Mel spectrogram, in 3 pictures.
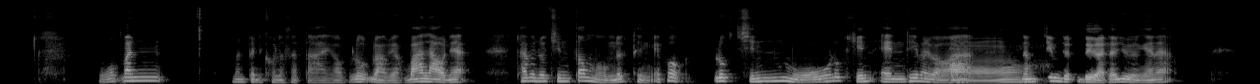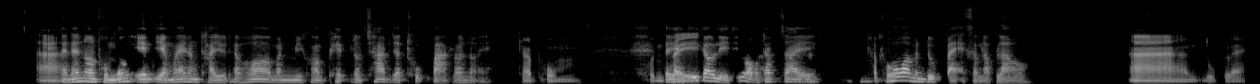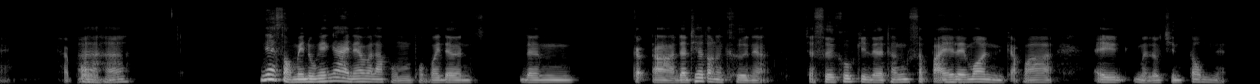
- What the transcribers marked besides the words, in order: tapping; drawn out: "อ๋อ"; other background noise
- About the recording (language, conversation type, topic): Thai, podcast, คุณมีอาหารริมทางที่ชอบที่สุดจากการเดินทางไหม เล่าให้ฟังหน่อย?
